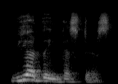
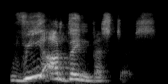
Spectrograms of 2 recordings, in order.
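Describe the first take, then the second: First: Softer, lower, settled conclusion; soft restatement. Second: Slow, louder, leaning on we; emphatic declaration. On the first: Lecturer quietly restating to colleagues that they are the investors. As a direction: say it again quietly to let it land. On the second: Lecturer telling colleagues who the investors are, slow and emphatic. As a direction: drive home that we are the investors. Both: Shown as a demonstration.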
